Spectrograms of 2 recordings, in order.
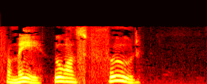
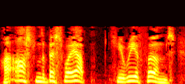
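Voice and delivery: usual speaking voice

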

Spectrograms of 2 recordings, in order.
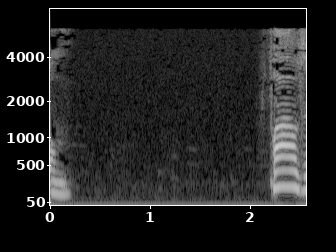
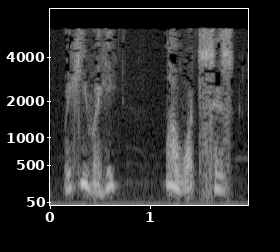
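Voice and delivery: soft, puzzled Wiggy, wiggy with a rise; sleepy echo; 6 dB quieter than usual. Acted. Woken soldier repeating the call, soft and puzzled. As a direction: mumble Wiggy, wiggy back as a question.

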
